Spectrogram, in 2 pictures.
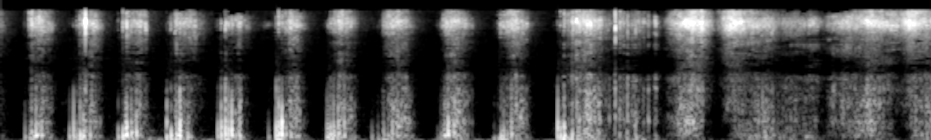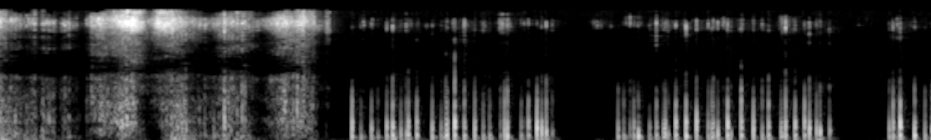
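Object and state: Round cork board scratched.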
